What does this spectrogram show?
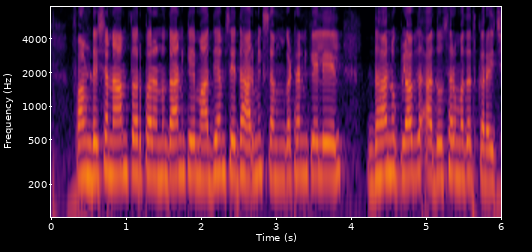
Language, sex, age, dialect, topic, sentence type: Magahi, female, 31-35, Western, banking, statement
